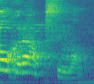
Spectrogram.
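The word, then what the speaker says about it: γράψιμο: To grapsimo. It's a neutral noun with ending of mo with the accent on the third syllable from the end.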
